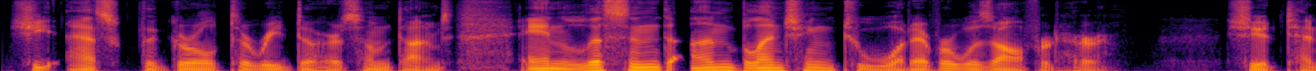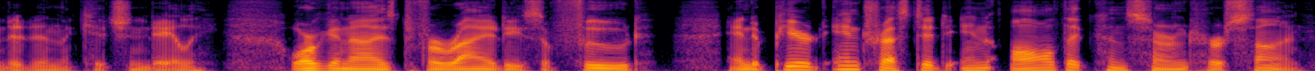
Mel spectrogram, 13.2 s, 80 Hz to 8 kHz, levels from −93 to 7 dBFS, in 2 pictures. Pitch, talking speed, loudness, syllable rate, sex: 90 Hz, 165 wpm, -21 LUFS, 5.6 syllables/s, male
